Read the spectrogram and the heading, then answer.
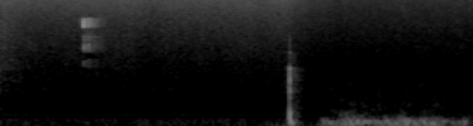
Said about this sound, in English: can you recall me? Because your poor connection is...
